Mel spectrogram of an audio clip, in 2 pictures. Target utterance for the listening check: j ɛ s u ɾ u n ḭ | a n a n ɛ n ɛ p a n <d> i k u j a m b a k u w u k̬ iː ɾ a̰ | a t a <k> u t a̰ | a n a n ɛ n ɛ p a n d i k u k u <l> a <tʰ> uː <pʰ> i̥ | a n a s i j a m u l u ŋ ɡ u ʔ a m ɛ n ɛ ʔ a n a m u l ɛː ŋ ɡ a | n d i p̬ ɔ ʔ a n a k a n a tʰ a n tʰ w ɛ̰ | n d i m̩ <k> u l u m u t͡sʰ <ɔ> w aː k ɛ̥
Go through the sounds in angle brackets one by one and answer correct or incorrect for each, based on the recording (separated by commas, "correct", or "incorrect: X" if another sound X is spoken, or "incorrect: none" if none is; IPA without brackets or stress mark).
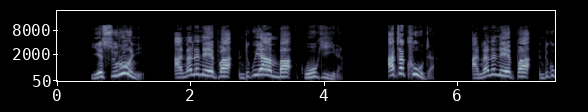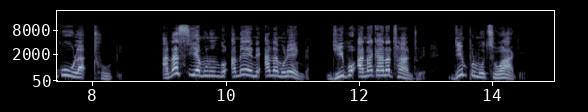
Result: correct, incorrect: kʰ, correct, correct, incorrect: p, incorrect: p, correct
